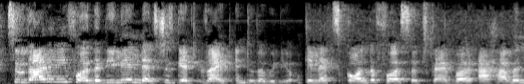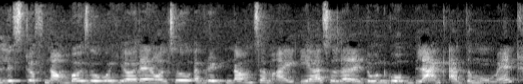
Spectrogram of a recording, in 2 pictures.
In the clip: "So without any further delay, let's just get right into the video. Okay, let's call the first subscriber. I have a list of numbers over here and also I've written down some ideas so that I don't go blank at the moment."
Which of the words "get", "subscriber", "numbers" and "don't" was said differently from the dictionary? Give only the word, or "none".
none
